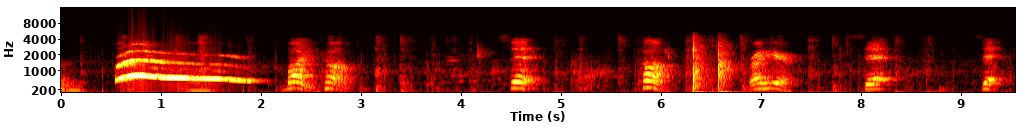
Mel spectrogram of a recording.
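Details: Dog howling on command after being told to sit and speak: one sustained, slightly falling howl lasting over a second, followed by a series of short yelping, woo-like vocal bursts spaced about a second apart.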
